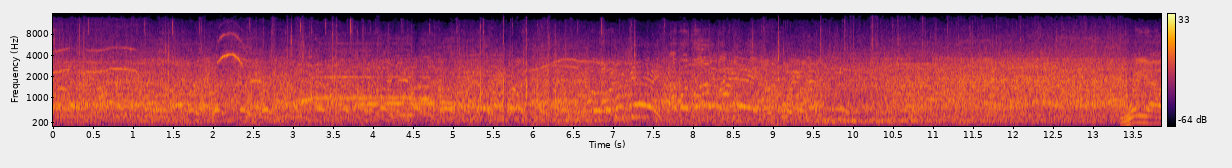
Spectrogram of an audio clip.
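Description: A large crowd cheers loudly in a big open stadium.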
